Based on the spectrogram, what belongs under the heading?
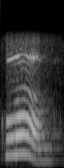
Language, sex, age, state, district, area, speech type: Odia, female, 60+, Odisha, Jharsuguda, rural, conversation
